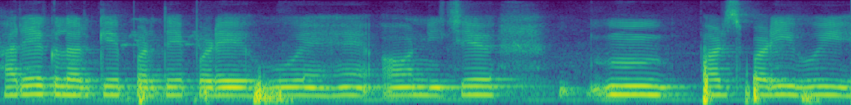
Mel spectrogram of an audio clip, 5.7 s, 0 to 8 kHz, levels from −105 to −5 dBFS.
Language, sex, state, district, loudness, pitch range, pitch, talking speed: Hindi, female, Uttar Pradesh, Lalitpur, -21 LUFS, 190-200 Hz, 195 Hz, 135 wpm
